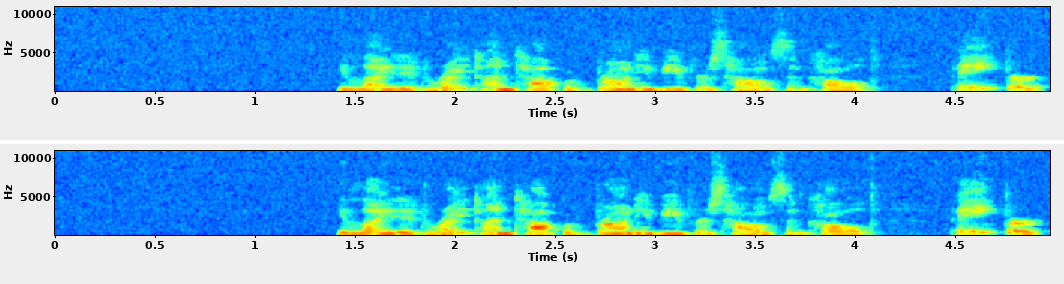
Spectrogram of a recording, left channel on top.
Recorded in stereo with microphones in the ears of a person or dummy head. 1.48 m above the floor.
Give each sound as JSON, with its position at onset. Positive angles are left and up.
{"t": 1.4, "sound": "a woman speaking", "side_deg": -45, "distance_m": 0.8}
